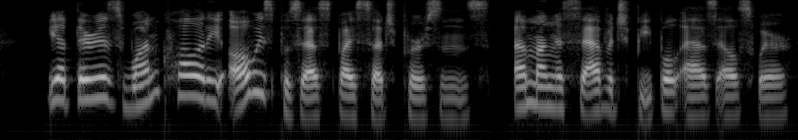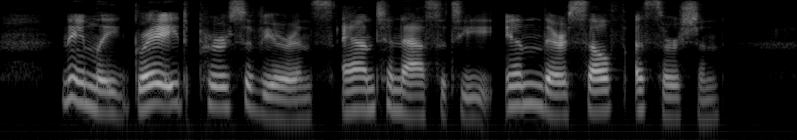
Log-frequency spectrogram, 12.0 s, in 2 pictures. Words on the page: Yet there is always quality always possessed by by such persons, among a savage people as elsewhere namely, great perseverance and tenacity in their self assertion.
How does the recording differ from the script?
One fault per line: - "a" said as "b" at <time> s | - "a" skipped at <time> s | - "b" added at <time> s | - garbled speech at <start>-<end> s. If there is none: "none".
- "always" said as "one" at 0.9 s
- "by" skipped at 2.6 s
